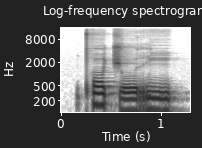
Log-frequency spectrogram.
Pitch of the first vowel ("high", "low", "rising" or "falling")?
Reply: high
